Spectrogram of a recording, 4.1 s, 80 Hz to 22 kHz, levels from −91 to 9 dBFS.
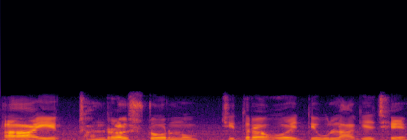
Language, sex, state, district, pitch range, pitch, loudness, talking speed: Gujarati, male, Gujarat, Gandhinagar, 130-140 Hz, 135 Hz, -19 LUFS, 145 wpm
